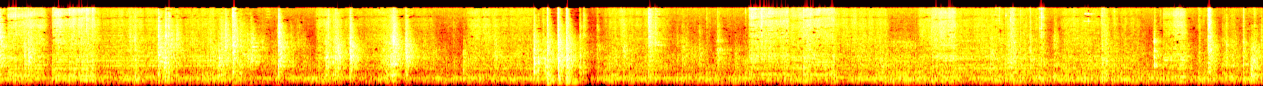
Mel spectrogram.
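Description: Metal fabrication shop noise: repeated knocks and clanks of aluminium frame parts being handled and worked, over a steady low machine hum, with a few short stretches of harsher noise.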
